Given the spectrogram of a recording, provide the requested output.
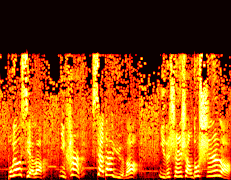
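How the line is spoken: Calling out. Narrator (Chinese): 宝玉禁不住开口叫道

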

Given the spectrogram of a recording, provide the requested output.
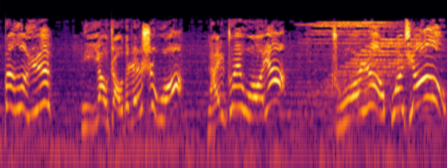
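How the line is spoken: Loud taunting. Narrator (Chinese): 莫西西大声挑衅道

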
